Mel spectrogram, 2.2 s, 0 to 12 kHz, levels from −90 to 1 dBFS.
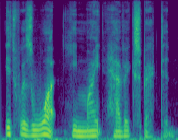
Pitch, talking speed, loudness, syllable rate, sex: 120 Hz, 190 wpm, -20 LUFS, 4.6 syllables/s, male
